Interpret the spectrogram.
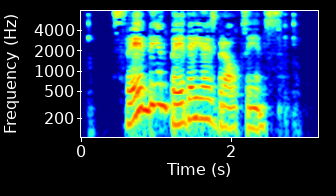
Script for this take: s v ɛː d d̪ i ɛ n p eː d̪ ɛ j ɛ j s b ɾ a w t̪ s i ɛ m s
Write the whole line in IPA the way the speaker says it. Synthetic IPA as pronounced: s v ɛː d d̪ i ɛ n p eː d̪ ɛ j a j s b ɾ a w t̪ s i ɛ n s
